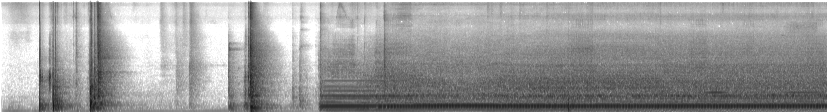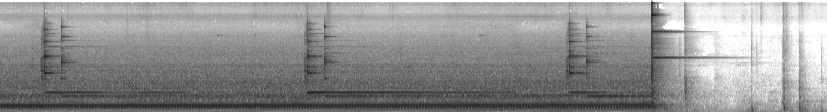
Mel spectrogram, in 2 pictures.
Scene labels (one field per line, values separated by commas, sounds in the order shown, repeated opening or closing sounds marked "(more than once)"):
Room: hallway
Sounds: microwave, bell ringing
